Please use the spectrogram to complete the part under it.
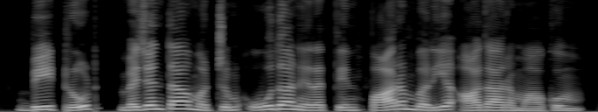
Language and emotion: Tamil, neutral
